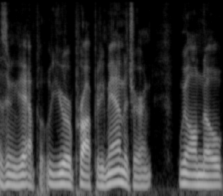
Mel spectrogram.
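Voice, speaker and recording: Recorded very cleanly against a silent background, a man talks at a fairly quick pace. His medium-pitched voice has a dry, close sound with no echo. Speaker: association president hosting the show. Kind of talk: casual chat. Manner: upbeat, enthusiastic.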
